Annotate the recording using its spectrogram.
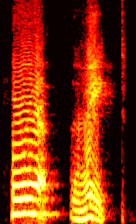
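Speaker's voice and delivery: हेयर, वेट drawn out slowly; careful pronunciation demo; slow sound demo. Shown as a demonstration. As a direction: stretch each vowel in हेयर, वेट. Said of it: "जैसे देखो ना".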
